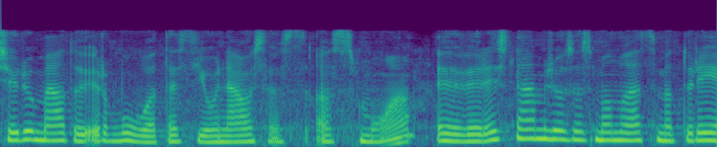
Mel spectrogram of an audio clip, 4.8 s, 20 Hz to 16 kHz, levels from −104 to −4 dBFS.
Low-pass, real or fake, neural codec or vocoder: 7.2 kHz; fake; codec, 16 kHz, 4.8 kbps, FACodec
